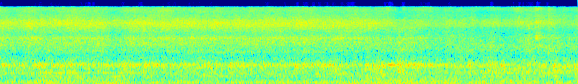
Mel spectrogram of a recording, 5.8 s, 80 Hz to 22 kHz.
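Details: SMRT Kawasaki Heavy Industries C151 train 075/076, recorded in car 1076 A1/B1, Boon Lay to Joo Koon: dense rough rumble with gritty rattle under the running noise, origin undetermined; heard when decelerating and sometimes accelerating at high speed, with strong burning smell.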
